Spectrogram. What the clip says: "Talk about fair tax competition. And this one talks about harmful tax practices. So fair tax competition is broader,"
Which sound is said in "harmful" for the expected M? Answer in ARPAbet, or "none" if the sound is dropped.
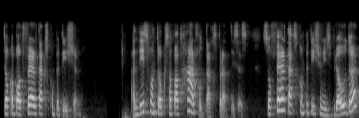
none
